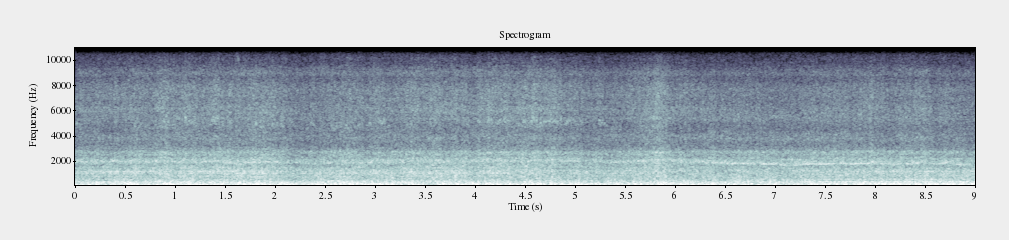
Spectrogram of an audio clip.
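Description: Honda Varadero 125 V-twin motorcycle under way: a steady rush of wind and road noise over the microphone, with the engine's drone underneath.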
